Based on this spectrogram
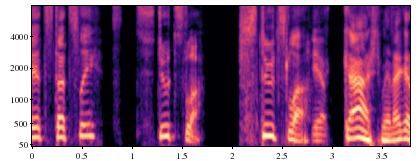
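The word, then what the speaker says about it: Stützle: Stutzla.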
